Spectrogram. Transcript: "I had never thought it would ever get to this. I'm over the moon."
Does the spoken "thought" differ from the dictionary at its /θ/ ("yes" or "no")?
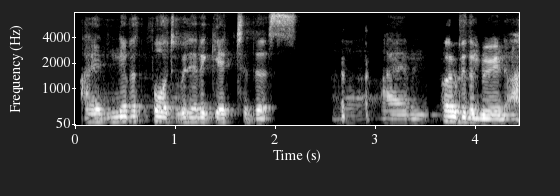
no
